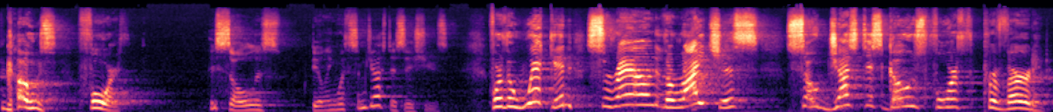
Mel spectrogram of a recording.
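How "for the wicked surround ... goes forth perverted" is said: higher, louder cry of the prophet, slow; impassioned scripture reading. Acted. Preacher reads the prophet's cry to the congregation, impassioned. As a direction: read it as a desperate cry to heaven.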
